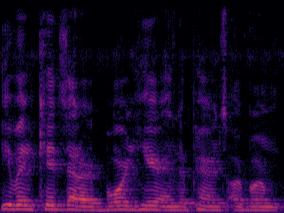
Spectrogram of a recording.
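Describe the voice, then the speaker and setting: A man's voice: mid-range voice, flat delivery, normal speed. A man in his early twenties co-hosting a casual podcast, informal and sweary, feeling his way through his sentences. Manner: informal, swearing, hesitant phrasing. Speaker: podcast host. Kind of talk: casual group podcast chat. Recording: echoey room, faint background noise.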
